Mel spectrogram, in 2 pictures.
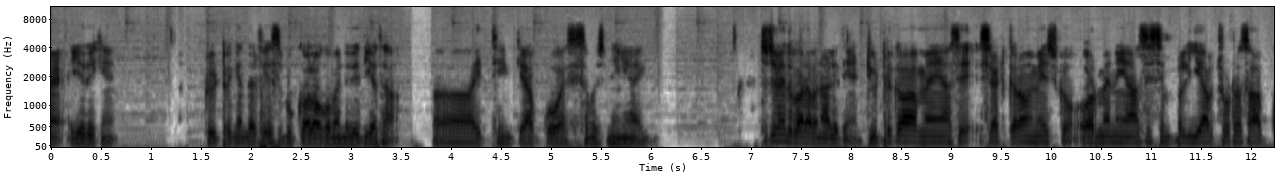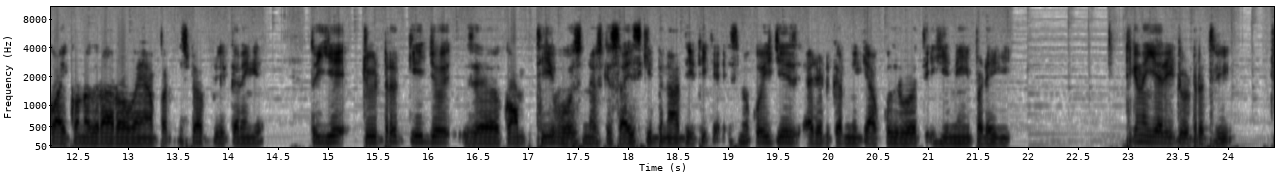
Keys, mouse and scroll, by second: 4.1-13.6 drag, 15.1 scroll down 1, 22.0-24.4 drag.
